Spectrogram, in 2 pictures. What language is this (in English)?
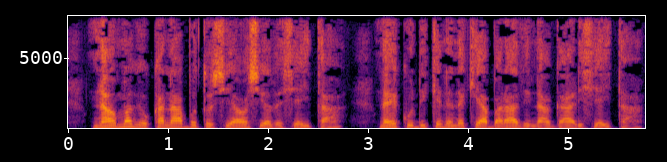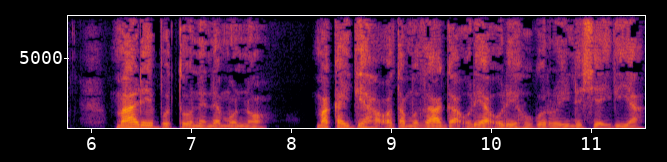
Kikuyu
